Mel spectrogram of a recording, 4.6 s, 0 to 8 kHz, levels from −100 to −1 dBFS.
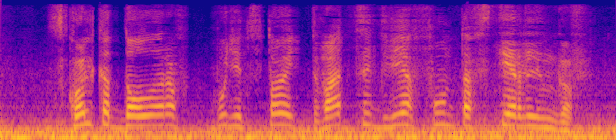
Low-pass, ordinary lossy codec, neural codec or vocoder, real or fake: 7.2 kHz; AAC, 32 kbps; none; real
